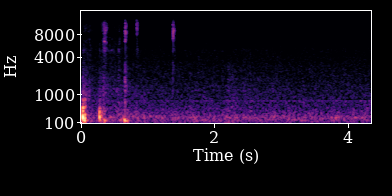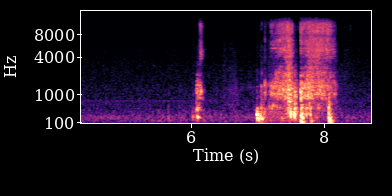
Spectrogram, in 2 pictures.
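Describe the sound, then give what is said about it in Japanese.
A few faint knocks and taps, then a loud burst of cardboard scraping and rustling near the end as the heavy outer box of a keyboard is shifted and handled. Nobody speaks. “なんか、これか？重い。外箱。”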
